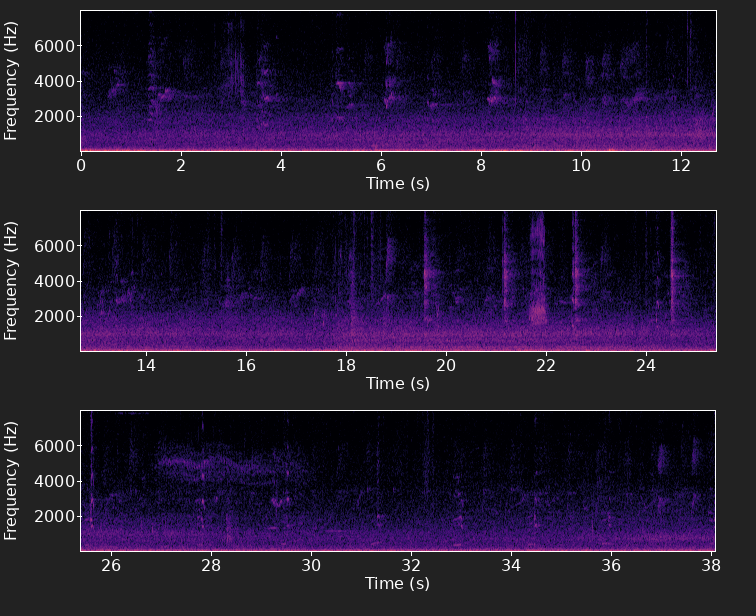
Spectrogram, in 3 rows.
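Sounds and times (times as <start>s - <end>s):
birds calling: 12.6s - 23.4s.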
